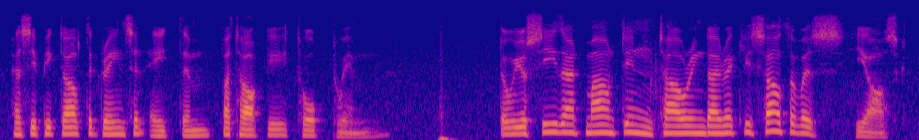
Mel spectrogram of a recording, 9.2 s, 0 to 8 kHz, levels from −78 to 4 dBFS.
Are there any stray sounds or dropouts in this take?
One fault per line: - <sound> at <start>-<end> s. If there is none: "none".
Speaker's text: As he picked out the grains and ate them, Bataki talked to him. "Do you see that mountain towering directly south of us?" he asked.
- whoosh at 4.4-4.6 s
